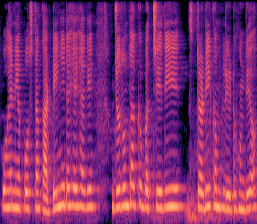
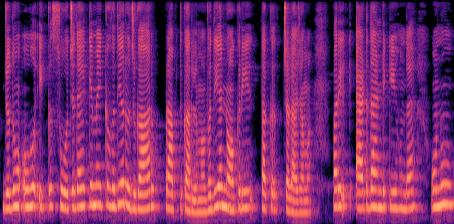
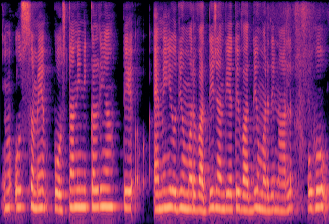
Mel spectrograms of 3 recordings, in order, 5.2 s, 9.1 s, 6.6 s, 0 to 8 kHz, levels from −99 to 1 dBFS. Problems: background sounds at intervals, background conversations at intervals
